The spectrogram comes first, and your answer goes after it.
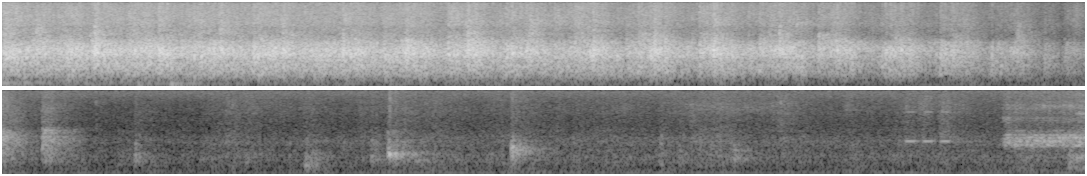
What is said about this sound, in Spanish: La recibimos con el mejor de los aplausos,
